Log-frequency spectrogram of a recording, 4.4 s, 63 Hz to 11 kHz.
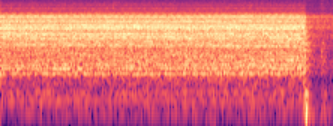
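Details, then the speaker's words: Boss Katana Mk II 100W head on crunch channel, gain cranked, boost engaged: loud, steady hiss with low buzz, amp buzzing badly and feeding back at high gain, then cut off abruptly. "As you can hear, the buzzing sound, it's awful from this amp. With any boost engaged, even the built-in boost, still it buzzes like crazy and feeds back."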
